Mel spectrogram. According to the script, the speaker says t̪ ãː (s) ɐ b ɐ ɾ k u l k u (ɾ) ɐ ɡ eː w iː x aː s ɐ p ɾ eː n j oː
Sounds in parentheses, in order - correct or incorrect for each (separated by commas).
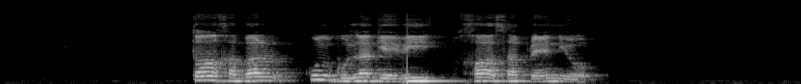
incorrect, incorrect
